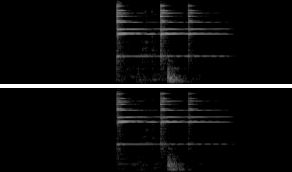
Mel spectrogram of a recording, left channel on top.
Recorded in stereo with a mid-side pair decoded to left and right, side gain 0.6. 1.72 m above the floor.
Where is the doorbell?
35° left, 0.7 m.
